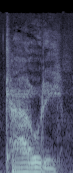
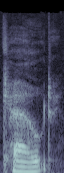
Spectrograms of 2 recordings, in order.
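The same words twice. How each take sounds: First: "Coyote" said ky-OH-tee, final e sounded; three-syllable pronunciation. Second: "Coyote" said KY-oat, silent final e; two-syllable pronunciation. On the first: Offering listeners the other pronunciation, "Coyote" as three-syllable ky-OH-tee. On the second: Giving listeners the poem's title, "Coyote" as two-syllable KY-oat. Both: Shown as a demonstration. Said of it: "some disagreement about the proper pronunciation".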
